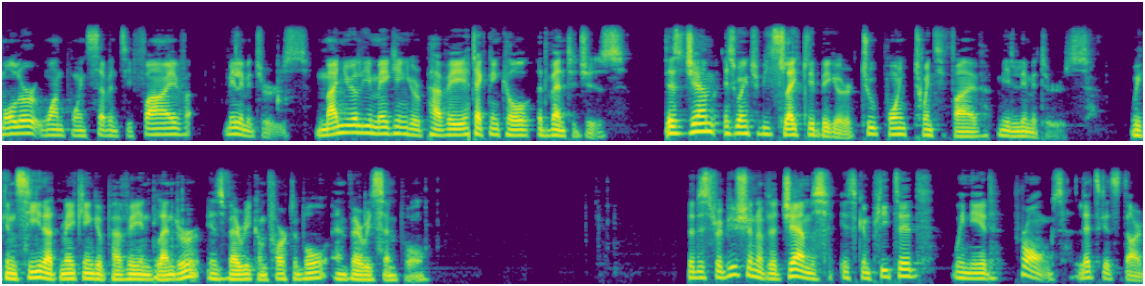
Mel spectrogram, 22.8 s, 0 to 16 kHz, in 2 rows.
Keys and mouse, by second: 1.2 ctrl+click, 1.9 ctrl+click, 3.1-4.5 middle drag, 6.5 g, 10.8 right click, 11.6 shift+d, 13.1 shift+d, 14.7 middle click, 15.1 shift+middle click, 15.6 shift+d, 17.3 shift+d.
